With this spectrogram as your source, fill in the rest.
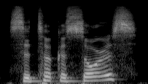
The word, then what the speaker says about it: Psittacosaurus: But according to Wikipedia, its Latin name is pronounced Psittacosaurus. The Psittacosaurus, it's about 2 meters long, which is 6.5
